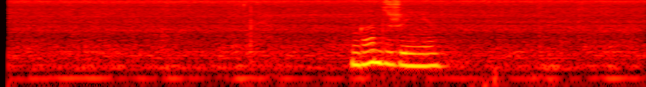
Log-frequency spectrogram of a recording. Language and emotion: Russian, neutral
